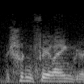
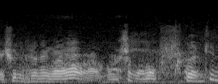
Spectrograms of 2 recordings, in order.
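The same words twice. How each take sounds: First: Said in the usual way. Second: Slow, strained, drawn-out mock growl; anger bursting out. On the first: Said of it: "if the feeling's only that high". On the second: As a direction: act repressed anger swelling into a growl. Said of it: "it'll end up being that high".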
